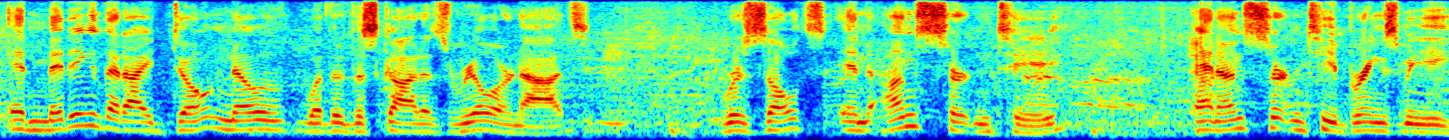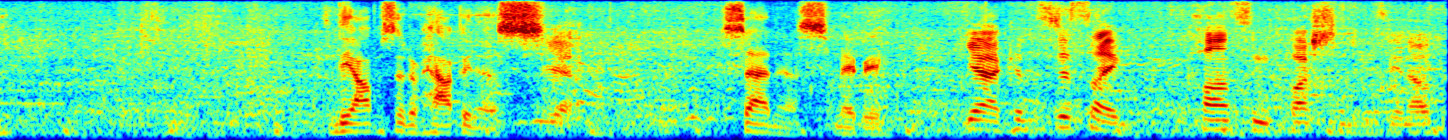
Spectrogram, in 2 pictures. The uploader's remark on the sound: Location: San Antonio, Texas. Recorded w/Go-Pro.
